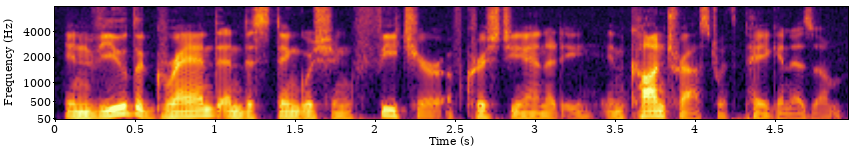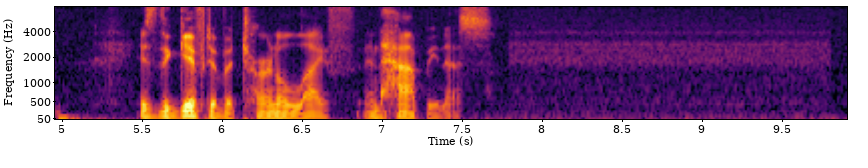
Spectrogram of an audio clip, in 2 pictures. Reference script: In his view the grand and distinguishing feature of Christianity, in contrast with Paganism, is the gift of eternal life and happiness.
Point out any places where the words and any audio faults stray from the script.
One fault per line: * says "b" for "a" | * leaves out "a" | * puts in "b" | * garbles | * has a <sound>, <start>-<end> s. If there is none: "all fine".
* leaves out "his"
